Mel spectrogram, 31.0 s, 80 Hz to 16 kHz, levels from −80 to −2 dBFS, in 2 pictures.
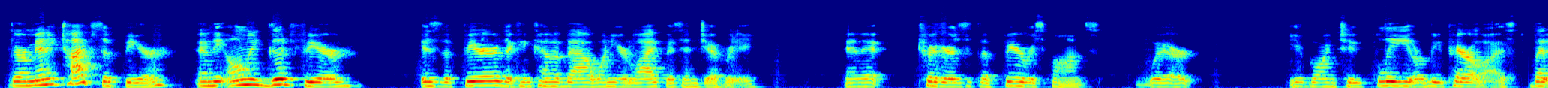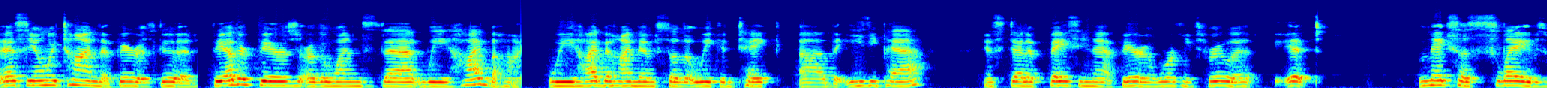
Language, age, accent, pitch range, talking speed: English, 60-79, American, 150-175 Hz, 160 wpm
